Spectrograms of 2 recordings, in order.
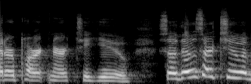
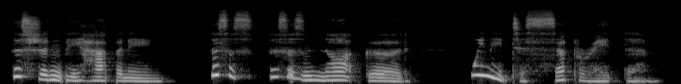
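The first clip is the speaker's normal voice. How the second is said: put-on soft whisper, lower and quieter; 5 semitones lower, 10 dB quieter than usual. Retelling how an uncle figure handled the bullying: imitating a soft whisper. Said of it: "he'd whisper and talk softly".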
